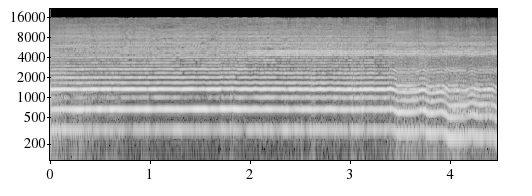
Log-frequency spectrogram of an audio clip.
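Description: A man's voice holding one long, steady note of sung devotional verse into a microphone, amplified. Near the end it breaks into a wavering, ornamented line.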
